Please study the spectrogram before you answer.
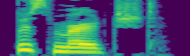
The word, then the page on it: besmirched: British English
